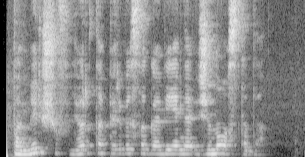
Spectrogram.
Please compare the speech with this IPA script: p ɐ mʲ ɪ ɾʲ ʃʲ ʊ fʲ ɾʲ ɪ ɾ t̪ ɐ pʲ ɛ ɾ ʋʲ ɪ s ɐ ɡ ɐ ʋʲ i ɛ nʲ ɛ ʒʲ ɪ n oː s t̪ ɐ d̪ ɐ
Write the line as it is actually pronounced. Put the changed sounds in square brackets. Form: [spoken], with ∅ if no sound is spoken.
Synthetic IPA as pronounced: p ɐ mʲ ɪ ɾʲ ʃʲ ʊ fʲ [lʲ] ɪ ɾ t̪ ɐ pʲ ɛ ɾ ʋʲ ɪ s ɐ ɡ ɐ ʋʲ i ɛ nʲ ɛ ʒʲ ɪ n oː s t̪ ɐ d̪ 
